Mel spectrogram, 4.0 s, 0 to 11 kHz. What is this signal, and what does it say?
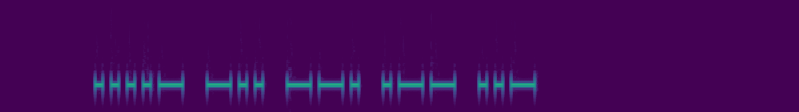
Morse code, heard as a keyed tone, about 30 wpm, 700 Hz. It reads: 4DGWU
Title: Code Groups - 5 Letter:Numbers - 30wpm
